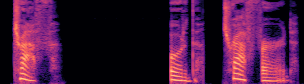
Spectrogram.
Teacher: Emphasize traff and keep erd soft.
